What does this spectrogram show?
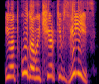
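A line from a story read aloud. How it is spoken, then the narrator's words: Angry shouting. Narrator (Russian): зло кричала я им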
